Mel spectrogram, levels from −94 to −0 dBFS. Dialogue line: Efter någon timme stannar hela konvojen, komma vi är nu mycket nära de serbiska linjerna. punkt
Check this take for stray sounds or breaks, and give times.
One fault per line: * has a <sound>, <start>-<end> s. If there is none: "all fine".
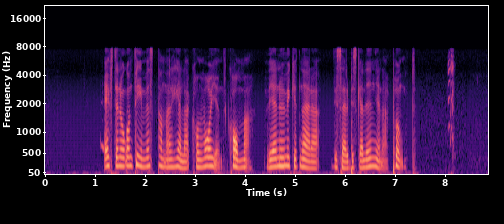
* has a dropout, 2.2-2.3 s
* has a squeak, 8.0-8.2 s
